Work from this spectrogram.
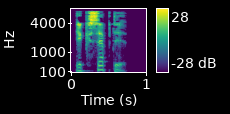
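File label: "exceptive", British English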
